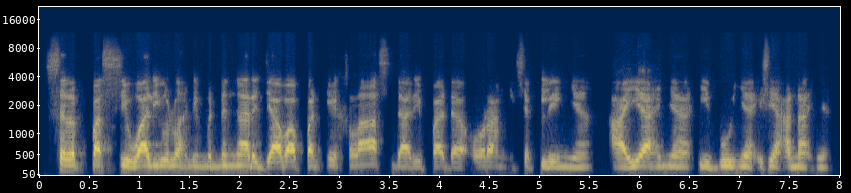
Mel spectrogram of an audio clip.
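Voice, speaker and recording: A man's voice: mid-range voice, no room sound, muffled recording. A man teaching a religious class, telling a story and quoting Arabic lines before explaining them. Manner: storytelling, voicing family members and quoting Arabic. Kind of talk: sermon.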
